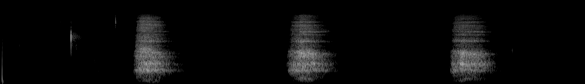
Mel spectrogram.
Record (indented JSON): {
  "exhalation_length": "5.9 s",
  "exhalation_amplitude": 5750,
  "exhalation_signal_mean_std_ratio": 0.33,
  "survey_phase": "alpha (2021-03-01 to 2021-08-12)",
  "age": "65+",
  "gender": "Female",
  "wearing_mask": "No",
  "symptom_none": true,
  "smoker_status": "Never smoked",
  "respiratory_condition_asthma": false,
  "respiratory_condition_other": false,
  "recruitment_source": "REACT",
  "submission_delay": "1 day",
  "covid_test_result": "Negative",
  "covid_test_method": "RT-qPCR"
}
